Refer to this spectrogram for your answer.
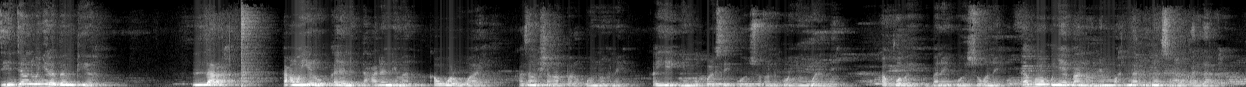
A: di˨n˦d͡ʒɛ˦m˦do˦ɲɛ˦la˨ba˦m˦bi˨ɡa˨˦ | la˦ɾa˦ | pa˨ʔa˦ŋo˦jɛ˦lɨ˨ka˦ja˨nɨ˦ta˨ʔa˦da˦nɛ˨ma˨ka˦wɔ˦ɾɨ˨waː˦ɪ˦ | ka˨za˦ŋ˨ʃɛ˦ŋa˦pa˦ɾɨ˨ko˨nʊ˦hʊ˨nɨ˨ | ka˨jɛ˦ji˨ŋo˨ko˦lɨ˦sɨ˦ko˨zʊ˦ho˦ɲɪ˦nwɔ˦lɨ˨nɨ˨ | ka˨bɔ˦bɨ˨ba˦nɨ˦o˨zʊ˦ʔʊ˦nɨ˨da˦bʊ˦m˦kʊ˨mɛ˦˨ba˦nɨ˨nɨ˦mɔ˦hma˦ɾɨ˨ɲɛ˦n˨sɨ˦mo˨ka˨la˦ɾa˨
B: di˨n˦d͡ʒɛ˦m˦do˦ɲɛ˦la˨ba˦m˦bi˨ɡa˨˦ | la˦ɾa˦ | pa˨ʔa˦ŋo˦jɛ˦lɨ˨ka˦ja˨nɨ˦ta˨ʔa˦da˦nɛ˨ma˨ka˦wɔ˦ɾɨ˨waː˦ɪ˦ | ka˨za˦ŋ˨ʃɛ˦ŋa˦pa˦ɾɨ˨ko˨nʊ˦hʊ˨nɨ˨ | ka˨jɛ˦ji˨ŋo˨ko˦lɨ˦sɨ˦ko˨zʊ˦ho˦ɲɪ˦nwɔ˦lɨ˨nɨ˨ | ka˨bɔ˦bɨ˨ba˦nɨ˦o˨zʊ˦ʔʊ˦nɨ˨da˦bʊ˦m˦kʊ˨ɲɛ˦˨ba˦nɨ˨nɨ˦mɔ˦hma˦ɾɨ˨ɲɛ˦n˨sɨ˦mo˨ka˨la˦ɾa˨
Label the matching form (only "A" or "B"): B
